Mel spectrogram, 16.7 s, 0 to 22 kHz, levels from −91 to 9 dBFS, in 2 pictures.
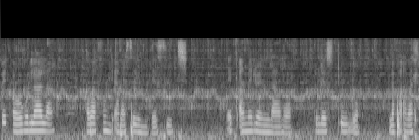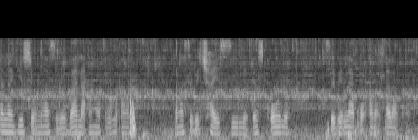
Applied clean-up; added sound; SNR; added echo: none; Trickle, dribble / Traffic noise, roadway noise; 8 dB; none.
